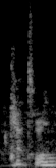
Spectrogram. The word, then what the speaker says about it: Katharine: weekend to be honest it does sound like how people pronounce my name in Spain actually sometimes um because get called Karine katarine sort of more like that um but everyone calls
